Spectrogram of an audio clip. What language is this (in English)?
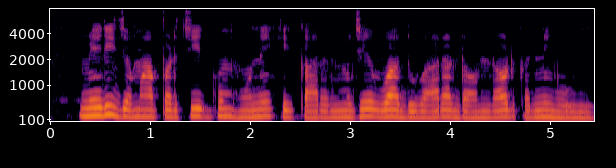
Hindi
